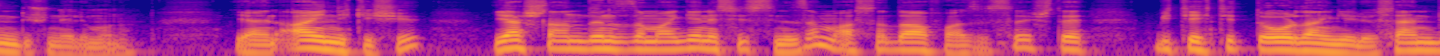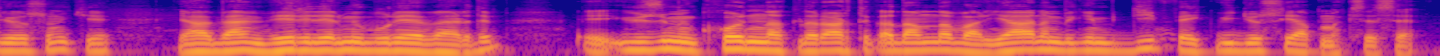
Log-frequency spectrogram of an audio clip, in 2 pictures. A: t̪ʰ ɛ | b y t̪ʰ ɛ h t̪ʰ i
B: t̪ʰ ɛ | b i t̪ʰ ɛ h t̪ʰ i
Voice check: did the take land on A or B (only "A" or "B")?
B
